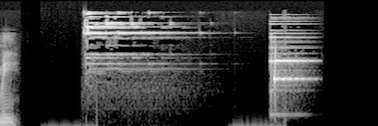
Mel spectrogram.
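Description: A magical sparkling chime shimmers.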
